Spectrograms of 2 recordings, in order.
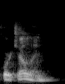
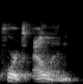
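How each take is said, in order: First: The stress is on the second syllable. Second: The stress is on the first syllable. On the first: "the accent is often on the second syllable of a word in Gaelic" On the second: "instead of"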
